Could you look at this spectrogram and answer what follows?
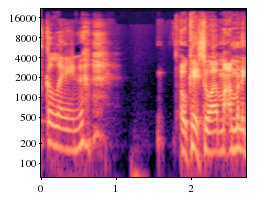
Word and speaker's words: Ghislaine: I'm going to pronounce it wrong, Ghislaine Maxwell for years now, haven't you? That's pretty close. It's Ghislaine, but yes, if you want to say it the French way.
